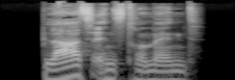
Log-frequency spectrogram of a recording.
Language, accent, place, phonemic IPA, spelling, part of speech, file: German, Germany, Berlin, /ˈblaːsʔɪnstʁuˌmɛnt/, Blasinstrument, noun, De-Blasinstrument.ogg
- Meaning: wind instrument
